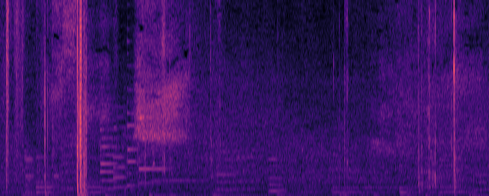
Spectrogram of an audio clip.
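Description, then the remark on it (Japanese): A kitchen ventilation fan, switched on after the stove is lit to heat oil in a frying pan for frying, runs with a steady, even whooshing hum throughout, joined by one sharp tap early on and a few faint clinks of cookware. “火をつけて換気扇を回して換気扇うるさいかな”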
